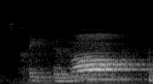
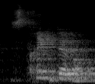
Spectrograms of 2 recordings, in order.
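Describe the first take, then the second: First: "Strictement" drawn out very slowly, syllable by syllable; slow dictation. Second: Said in the usual way. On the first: Shown as a demonstration.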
